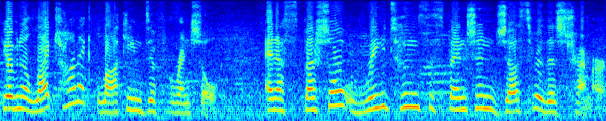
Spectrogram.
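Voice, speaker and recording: A woman's high-pitched, animated voice with lively intonation over noticeable background noise. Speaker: car reviewer. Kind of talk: product walkaround tutorial.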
